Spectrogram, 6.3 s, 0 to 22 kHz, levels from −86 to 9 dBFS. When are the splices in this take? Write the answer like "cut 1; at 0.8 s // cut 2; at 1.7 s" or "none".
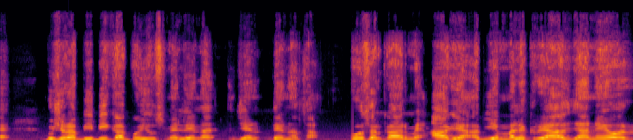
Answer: cut 1; at 3.5 s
